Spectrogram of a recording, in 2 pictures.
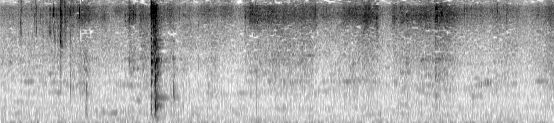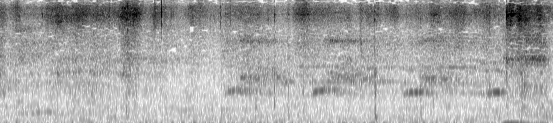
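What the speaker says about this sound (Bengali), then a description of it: "সেই জল দিয়ে আমি মাখছি।" Wheat flour dough worked by hand with room-temperature water, added a little at a time: soft, wet squelching and pressing, low and fairly steady, with one sharper tap early on and light background noise throughout.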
